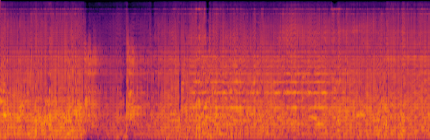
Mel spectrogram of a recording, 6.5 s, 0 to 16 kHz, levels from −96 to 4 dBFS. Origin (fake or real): fake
